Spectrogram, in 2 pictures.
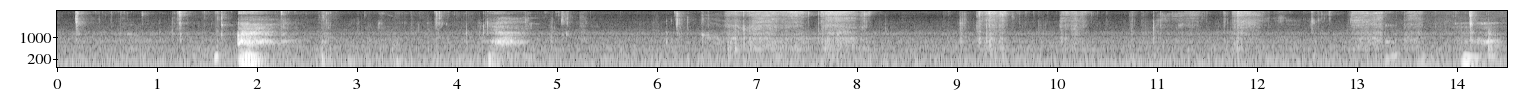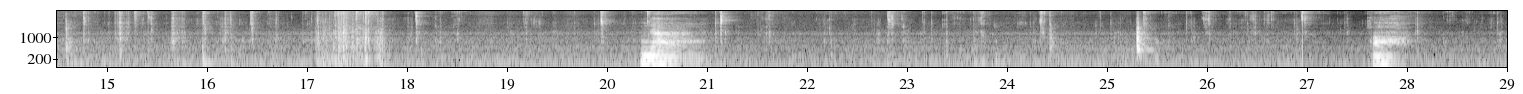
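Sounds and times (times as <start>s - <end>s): person chewing wetly: 0.2s - 5.4s, 6.1s - 8.2s, 8.8s - 17.0s, 21.0s - 29.0s
paper tissue rustling: 17.0s - 17.9s.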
